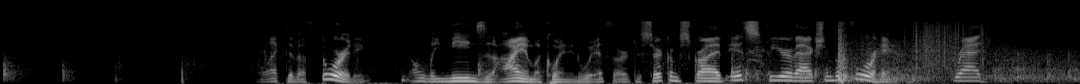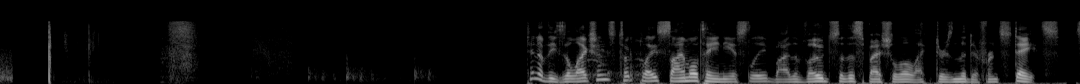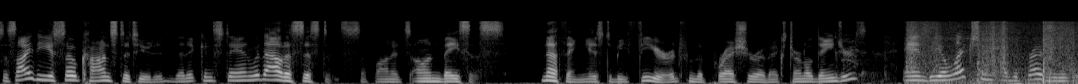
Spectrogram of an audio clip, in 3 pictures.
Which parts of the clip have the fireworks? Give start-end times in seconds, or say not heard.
7.3-11.8, 12.4-15.2.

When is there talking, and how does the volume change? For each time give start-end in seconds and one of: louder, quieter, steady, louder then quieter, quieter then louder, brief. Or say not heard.
2.6-9.8 quieter then louder
16.1-32.3 steady.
